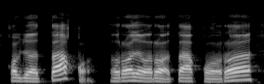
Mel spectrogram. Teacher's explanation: কফের উপরে সাকিন তার জন্য কলকলা হবে ধাক্কা মেরে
